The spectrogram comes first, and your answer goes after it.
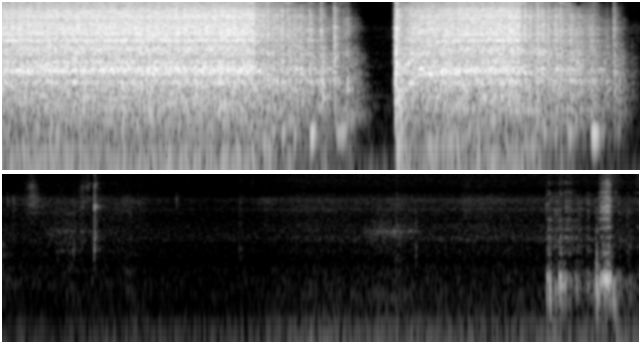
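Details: Snowblower that won't start after sitting all summer: two bursts of quick, even cranking at about four beats a second, then silence. The engine never catches; cranks but won't start.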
